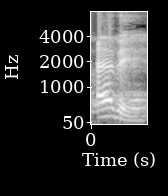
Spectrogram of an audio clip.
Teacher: বা কে কলকলা করতে হবে বা কলকলার হরফ ধাক্কা দিয়ে উচ্চারণ করতে হবে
